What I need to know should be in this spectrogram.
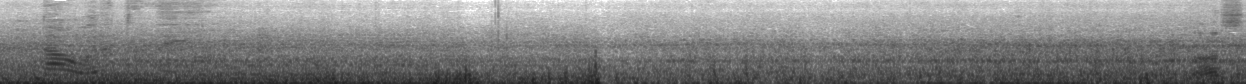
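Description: A car engine rumbles steadily from inside a moving vehicle.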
